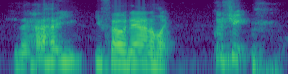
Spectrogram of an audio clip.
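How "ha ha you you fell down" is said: put-on childlike, pitched-up, laughing, teasing taunt. Retelling how his young daughter laughed when he got hurt: imitating daughter laughing at him. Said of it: "she thought it was funny".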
